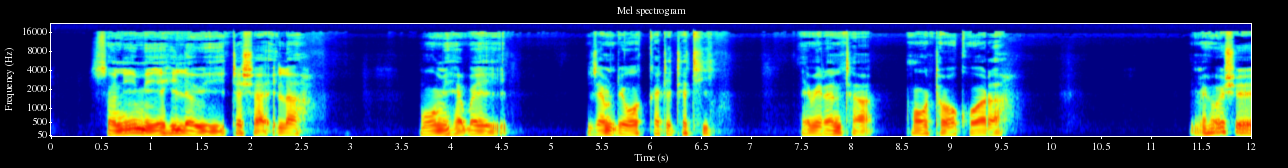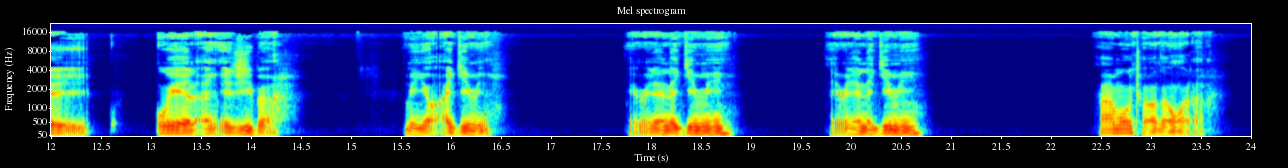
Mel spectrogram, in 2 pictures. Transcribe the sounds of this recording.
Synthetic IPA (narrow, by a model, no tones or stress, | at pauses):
sonimijeɦilawitaʃaʔḭla | bɔmiɦɛɓaj | d͡ʒamɗɛwakːatitʰatʰi | ʔɛ̰miɾantʰa̰ | mɔwtawakʰɔwaɾa | mḭɦɔʃɛ̰ | wɛjɛlʔa̰nʔḭd͡ʒiːba̰ | miɲɔ̰ʔa̰ɡimi | ʔɛ̰mḭnɛnaɡimi | ʔɛ̰mḭnɛnaɡimi | hamɔwtʰawaŋɡamwa̰ɾa̰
